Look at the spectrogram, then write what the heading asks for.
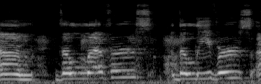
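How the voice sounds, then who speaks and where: The voice belongs to a woman. Noticeable background noise can be heard throughout. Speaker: clinical nurse educator. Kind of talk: feedback on student presentation. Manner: casual, hesitant with many fillers.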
